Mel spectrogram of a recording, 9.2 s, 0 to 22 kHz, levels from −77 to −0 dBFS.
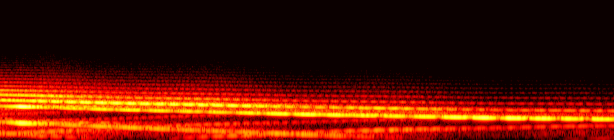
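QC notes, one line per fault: The sound carries only the normal signature of a call chain, with the microphone processing's high-pass trimming the lowest bass and the call codec holding the content to 8 kHz and below, and no fault is present.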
